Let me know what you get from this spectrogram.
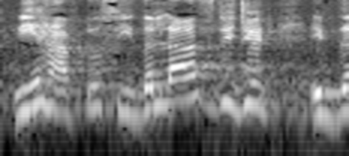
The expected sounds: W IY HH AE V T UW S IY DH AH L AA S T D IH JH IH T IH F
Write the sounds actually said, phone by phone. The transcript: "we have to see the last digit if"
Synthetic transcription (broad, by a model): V IY HH AE V T UW S IY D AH L AA S T D IH JH IH T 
